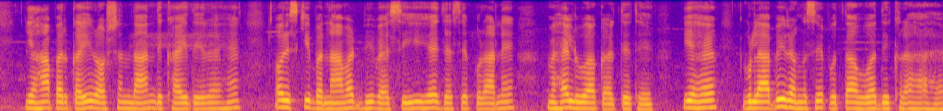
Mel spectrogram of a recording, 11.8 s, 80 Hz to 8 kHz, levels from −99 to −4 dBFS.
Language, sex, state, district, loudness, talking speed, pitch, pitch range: Hindi, female, Bihar, Darbhanga, -19 LUFS, 150 wpm, 160 Hz, 150-170 Hz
